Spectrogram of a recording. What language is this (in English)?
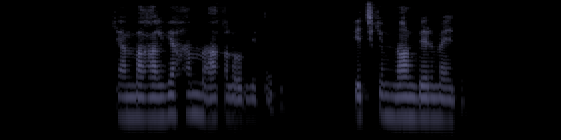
Uzbek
